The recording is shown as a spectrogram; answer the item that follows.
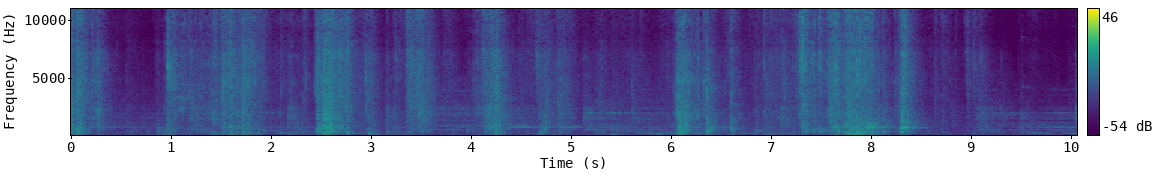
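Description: Bubble wrap and plastic packaging rustling and crinkling in irregular bursts as a small cardboard box is handled and pulled free, with background music underneath.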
